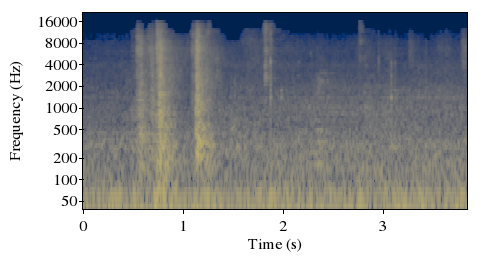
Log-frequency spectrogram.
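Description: A door is opened for someone coming in, with two quick rattling clicks of the latch followed by a softer knock, all fairly quiet against a steady background hiss.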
